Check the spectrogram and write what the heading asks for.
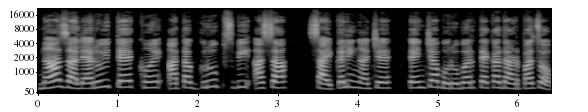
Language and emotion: Goan Konkani, neutral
